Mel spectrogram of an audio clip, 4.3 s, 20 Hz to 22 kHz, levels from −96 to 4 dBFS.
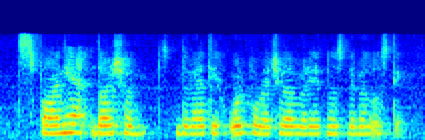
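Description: From start to finish the speech sounds rough and grainy, with a hissy, noise-filled texture and nothing above about 8.3 kHz. This is likely heavy Opus compression in its music (CELT) mode at a very low rate, one that points to around 12 kbps. Starved of bits, the encoder keeps each band's energy but fills in detail with folded or synthetic noise. That is why there are fewer swirling holes than MP3 leaves behind, and mostly coarse grain instead.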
